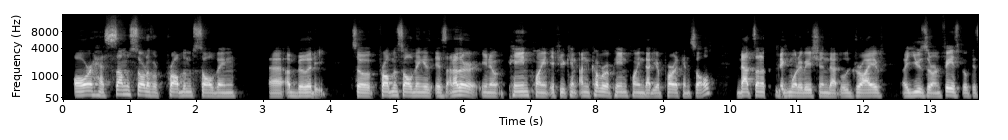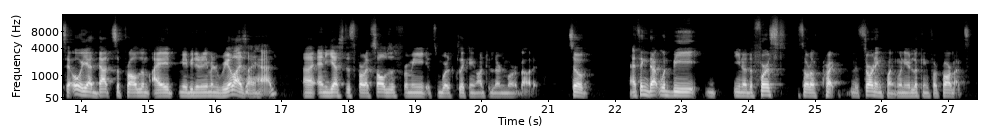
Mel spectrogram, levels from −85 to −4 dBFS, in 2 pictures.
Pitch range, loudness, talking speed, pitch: 100-115 Hz, -22 LUFS, 200 wpm, 105 Hz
